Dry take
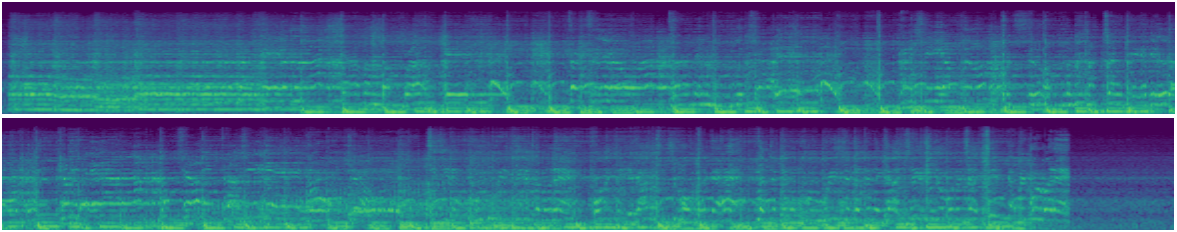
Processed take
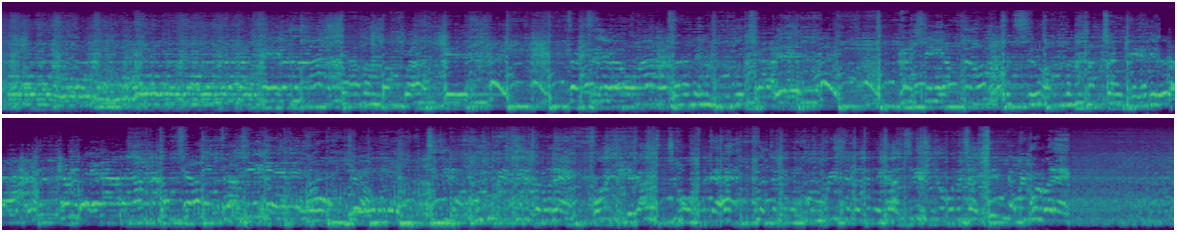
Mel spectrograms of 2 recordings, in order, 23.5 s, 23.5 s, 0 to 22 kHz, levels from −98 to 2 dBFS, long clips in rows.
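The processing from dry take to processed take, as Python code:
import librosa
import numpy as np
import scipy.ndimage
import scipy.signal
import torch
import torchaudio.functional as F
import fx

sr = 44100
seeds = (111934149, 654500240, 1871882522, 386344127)

y = fx.bandpass_edges(x, sr, low_hz=480.0, high_hz=4000.0, at=(11.58, 12.98))
y = fx.peak_eq(y, sr, hz=210.0, db=14.0, octaves=0.77, at=(14.8, 16.3))
y = fx.over_compress(y, sr, threshold_db=-31.0, ratio=-1.0, at=(17.99, 21.3))
y = scipy.signal.sosfilt(scipy.signal.cheby1(6, 1.0, 240.0, 'highpass', fs=sr, output='sos'), y)
y = fx.dereverb_blind(y, sr, rt60_s=1.8)
y = fx.env_flatten(y, sr, amount_pct=50)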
